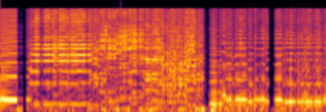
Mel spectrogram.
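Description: Synthesizer playing held notes of about the same pitch, broken by short gaps about a third of a second in, again after two and a half seconds and just before the end, with the tone's brightness changing from note to note.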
